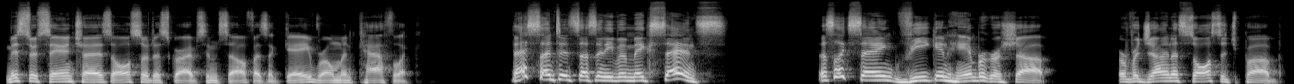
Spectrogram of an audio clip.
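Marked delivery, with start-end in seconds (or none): 5.1-12.8 higher, disbelieving rant; can't believe this makes sense; incredulous. Real, not acted. Incredulous comic outburst.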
